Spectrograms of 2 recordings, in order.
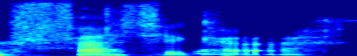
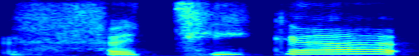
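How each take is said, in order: First: "Fatika" as FAT-ih-kuh; stress on first syllable. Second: "Fatika" as fuh-TEE-kuh; stress on second syllable. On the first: Host offering another surname reading, "Fatika" said FAT-ih-kuh. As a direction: say "Fatika" with a short A, stressed at the front. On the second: Host checking guest's surname, "Fatika" said fuh-TEE-kuh. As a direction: say "Fatika" with a long, stressed EE in the middle. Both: Shown as a demonstration. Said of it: "I got it right the first time".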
